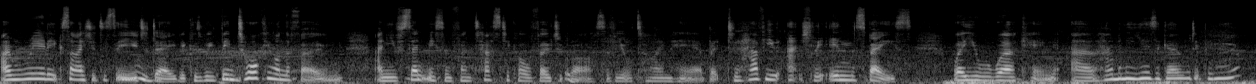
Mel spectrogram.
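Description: A woman at a fairly quick pace with very wide pitch swings, dry sound with no echo, and light background noise. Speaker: head gardener. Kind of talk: interviewer questions. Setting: outdoors. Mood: warm, enthusiastic. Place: garden.

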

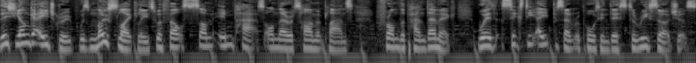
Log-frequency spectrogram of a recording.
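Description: A man talks at a moderate pace. Faint music plays behind him, and the sound is dry with no echo. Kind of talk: explainer talk to camera. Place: home room. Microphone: studio mic.

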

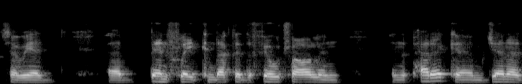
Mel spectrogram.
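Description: Man with an Australian accent at a moderate pace. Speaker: weed science researcher. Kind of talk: webinar presentation. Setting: webinar call. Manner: hesitant, many fillers.

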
